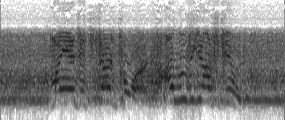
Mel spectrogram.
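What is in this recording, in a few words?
English damaged engine mood high; War Thunder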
